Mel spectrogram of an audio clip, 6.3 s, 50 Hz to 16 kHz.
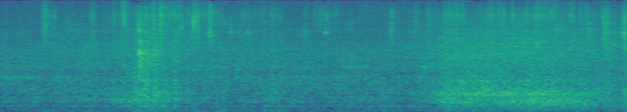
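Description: Onboard sound of a JR West 223 series 2500 electric train: a steady low hum, with a short swell of noise about a second and a half in and a louder rumble from about four seconds in until near the end.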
